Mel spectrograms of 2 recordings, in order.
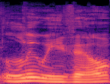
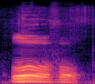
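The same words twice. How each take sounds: First: The name is said fully, the speaker's own way. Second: The name is clipped, as Kentucky locals say it.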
